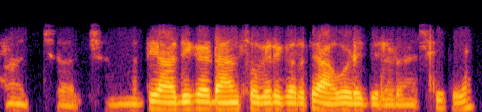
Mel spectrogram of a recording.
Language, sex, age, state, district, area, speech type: Marathi, male, 30-45, Maharashtra, Ratnagiri, urban, conversation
